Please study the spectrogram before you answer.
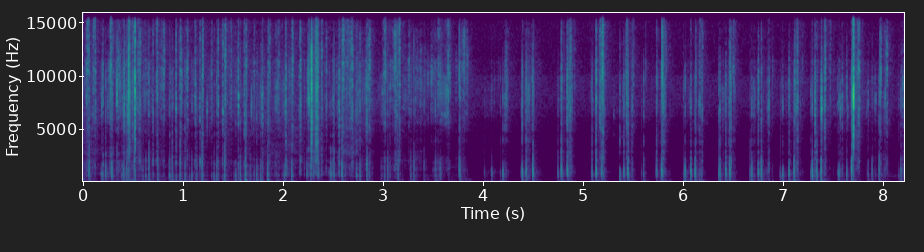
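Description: Long black nails scratch and tap fast and hard on a red squishy tomato toy made of solid soft foam. The first half is a dense, continuous run of dry, crinkly scratching. It then breaks into quick, separate taps and scrapes with short silences between them, each one dull and soft with a bright hiss on top and no ring.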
